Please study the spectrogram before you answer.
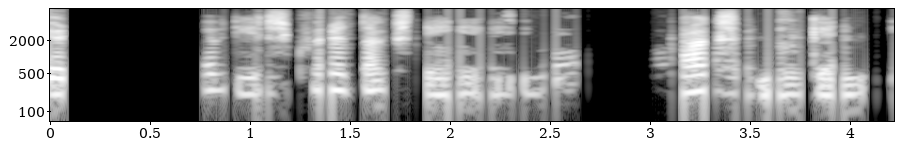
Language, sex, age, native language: Icelandic, female, 18-19, Filipino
